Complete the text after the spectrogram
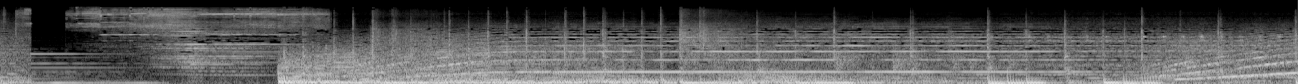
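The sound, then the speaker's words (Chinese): Air-raid warning siren sounding over a city: a loud, wailing tone with layered overtones sweeps upward in pitch, holds a long steady howl, then begins rising again near the end. “这就是当时各个城市上空的防空空袭警报的声音，警报声像烽火台上的烽火一样，从一个城市传到了另外一个城市。”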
